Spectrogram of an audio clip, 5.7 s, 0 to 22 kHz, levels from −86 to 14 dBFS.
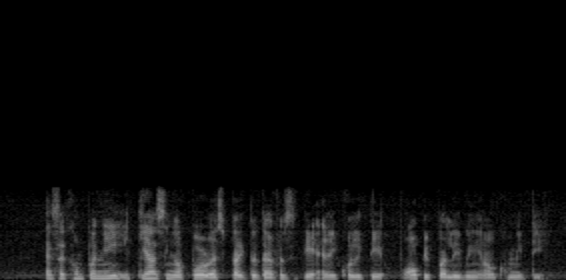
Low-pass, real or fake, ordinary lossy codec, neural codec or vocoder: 7.2 kHz; fake; none; codec, 44.1 kHz, 7.8 kbps, DAC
